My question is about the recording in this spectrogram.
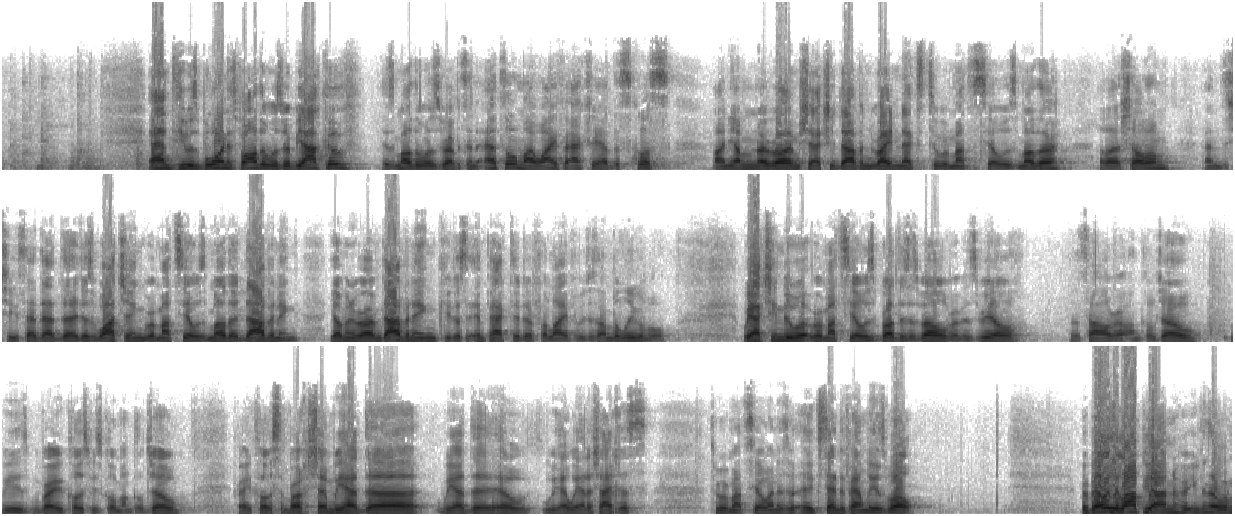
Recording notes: Shiur recorded in Yeshivas Ohr Reuven, Monsey, NY.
